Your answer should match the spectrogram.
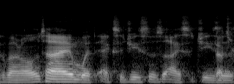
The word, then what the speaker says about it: exegesis: Which brings us back to what we talk about all the time with exegesis, eisegesis. That's right. Am I emphasizing the Jesus in the... I felt weird when I said it. Exegesis?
